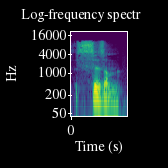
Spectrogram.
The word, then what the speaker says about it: schism: And he insisted that the right way to say it is schism.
